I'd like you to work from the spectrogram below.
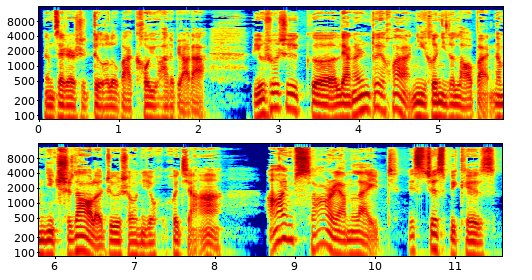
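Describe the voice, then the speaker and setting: A man's voice: very deep voice, lively intonation, a little fast, a little mellow. A man teaching English in a chatty, explanatory way, filling his talk with small connecting words. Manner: chatty, explanatory, frequent "那么" fillers. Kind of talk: language lesson explainer.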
